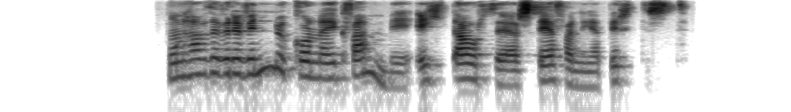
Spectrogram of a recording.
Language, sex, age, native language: Icelandic, female, 30-39, Icelandic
